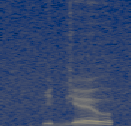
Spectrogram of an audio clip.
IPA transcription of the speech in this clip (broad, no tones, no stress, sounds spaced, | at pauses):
p i bʲ ɛ ʊ̯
